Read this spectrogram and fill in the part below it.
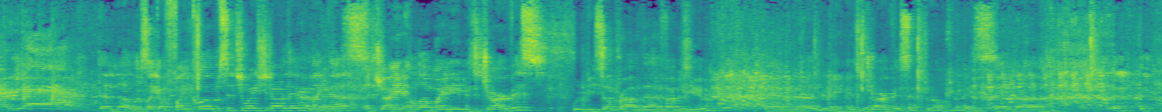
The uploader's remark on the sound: audience members at the Punchline in Atlanta, GA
